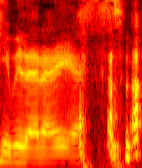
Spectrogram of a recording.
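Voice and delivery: creature voice. Improvising a scene where Krampus answers Santa: Krampus voice. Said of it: "in a Krampus voice".

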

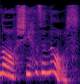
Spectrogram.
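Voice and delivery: put-on Israeli accent. Retelling a back-and-forth argument with a man, imitating his Israeli accent. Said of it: "in his Israeli accent".

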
